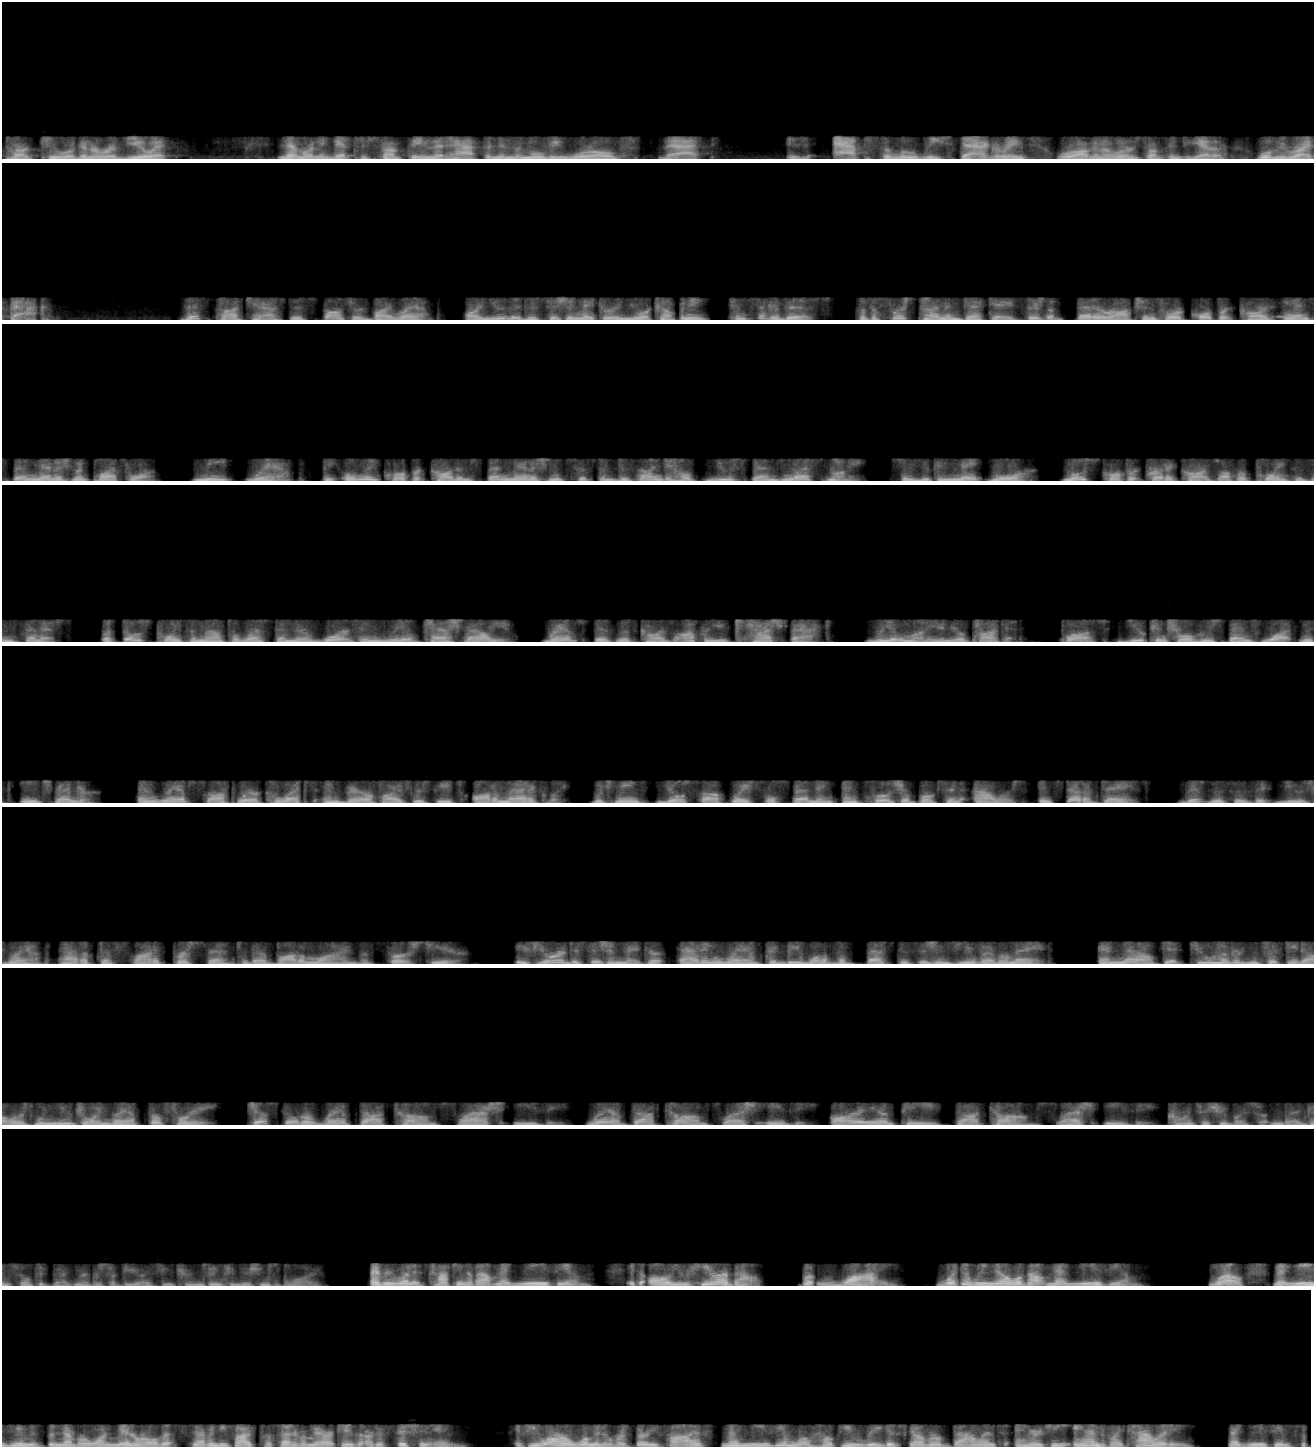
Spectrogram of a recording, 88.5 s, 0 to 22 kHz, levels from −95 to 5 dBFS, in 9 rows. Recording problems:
garbled, watery; badly
high frequencies cut off; severe; nothing above 3 kHz

